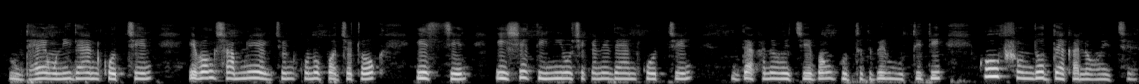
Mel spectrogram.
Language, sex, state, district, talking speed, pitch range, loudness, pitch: Bengali, female, West Bengal, Jhargram, 125 wpm, 255-280 Hz, -18 LUFS, 265 Hz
